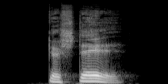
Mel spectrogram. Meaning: 1. frame, chassis 2. rack, stand 3. trestle
- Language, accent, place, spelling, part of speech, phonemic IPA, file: German, Germany, Berlin, Gestell, noun, /ɡəˈʃtɛl/, De-Gestell.ogg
